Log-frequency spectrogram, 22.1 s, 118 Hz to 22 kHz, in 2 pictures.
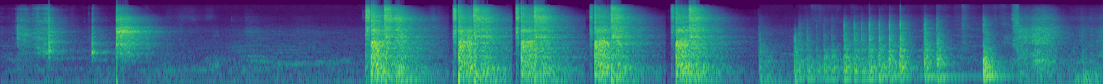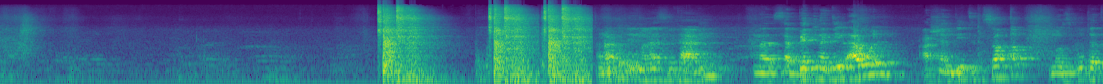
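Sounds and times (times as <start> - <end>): nail gun shots: 3.6 - 7.4, 14.8 - 17.0.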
